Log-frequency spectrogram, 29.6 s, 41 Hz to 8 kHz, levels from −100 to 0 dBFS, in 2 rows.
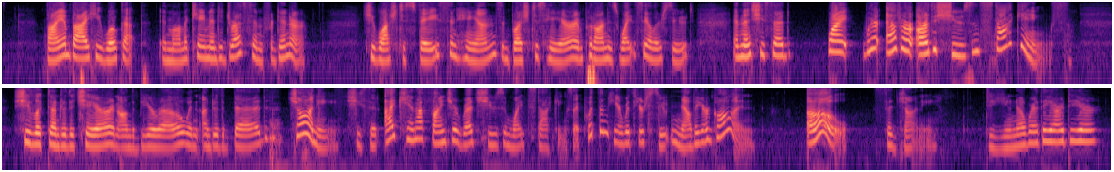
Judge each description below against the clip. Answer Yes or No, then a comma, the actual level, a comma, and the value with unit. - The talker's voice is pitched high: Yes, high, 225 Hz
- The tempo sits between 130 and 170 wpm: No, average, 185 wpm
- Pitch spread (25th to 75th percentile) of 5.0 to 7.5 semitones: Yes, wide, 5.4 semitones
